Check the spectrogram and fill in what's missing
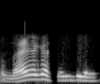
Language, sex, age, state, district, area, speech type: Odia, male, 18-30, Odisha, Malkangiri, urban, conversation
